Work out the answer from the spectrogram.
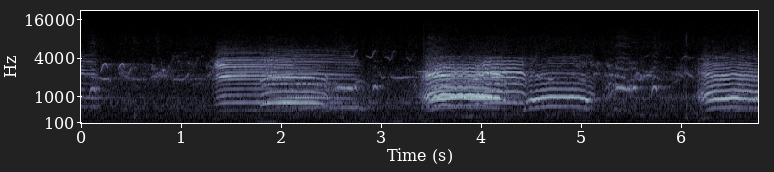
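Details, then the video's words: Sheep bleating against a faint noisy background: three strong harmonic baas about every two seconds, with a quieter, higher cry at the start. "Ovelhas - Som da Ovelha - Ovelha Berrando"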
